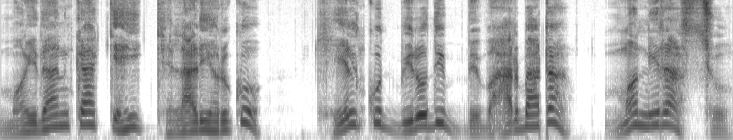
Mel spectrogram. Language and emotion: Nepali, disgusted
